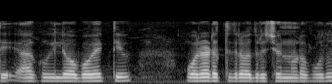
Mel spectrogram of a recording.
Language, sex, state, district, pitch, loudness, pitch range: Kannada, male, Karnataka, Koppal, 160 Hz, -18 LUFS, 155-165 Hz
